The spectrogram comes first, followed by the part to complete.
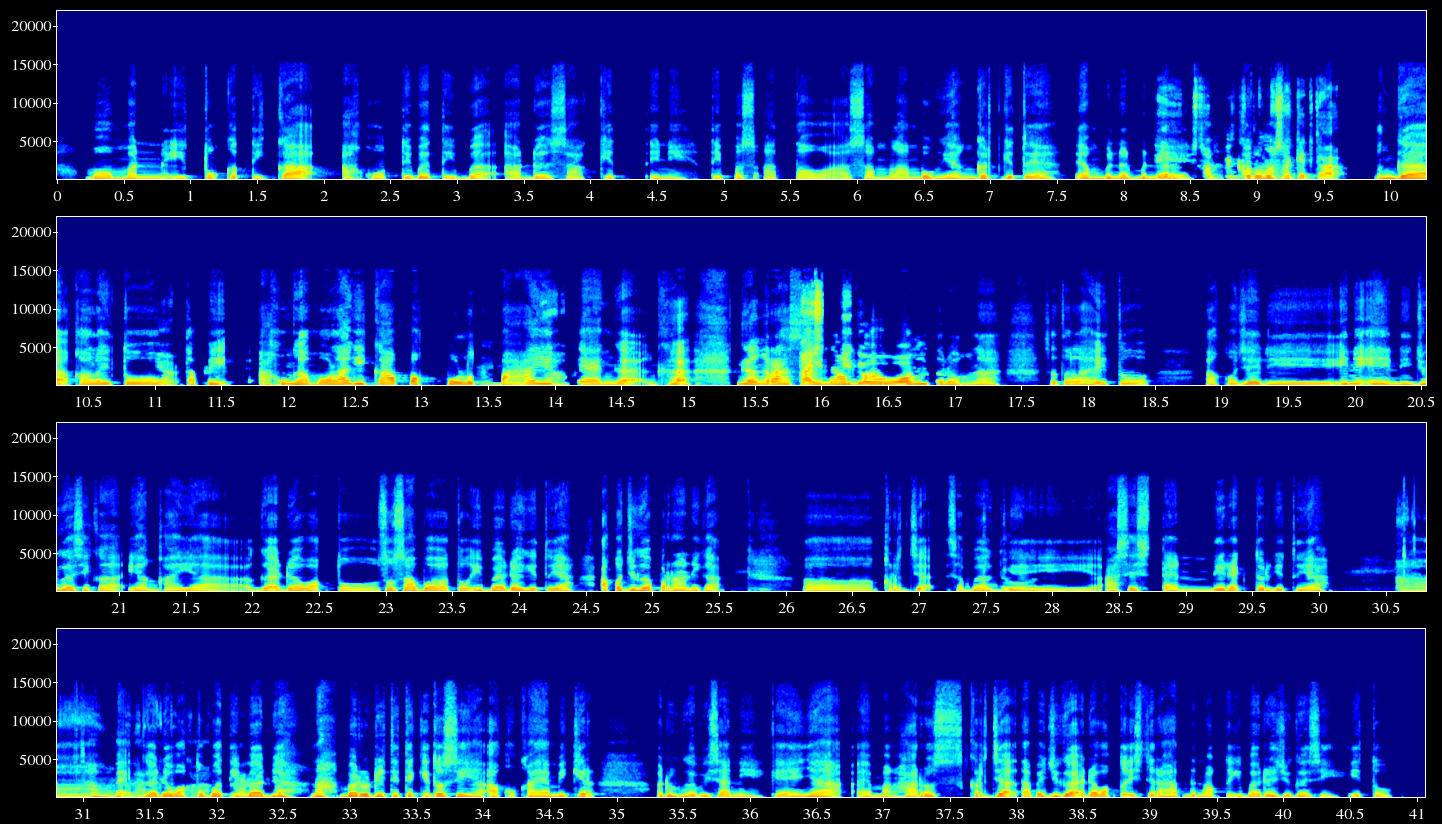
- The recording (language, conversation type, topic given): Indonesian, podcast, Bagaimana kamu mengatur ritme antara kerja keras dan istirahat?
- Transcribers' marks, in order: other background noise; tongue click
